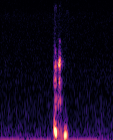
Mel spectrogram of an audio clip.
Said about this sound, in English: Excuse me. Bless you again.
